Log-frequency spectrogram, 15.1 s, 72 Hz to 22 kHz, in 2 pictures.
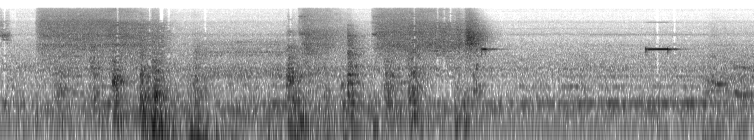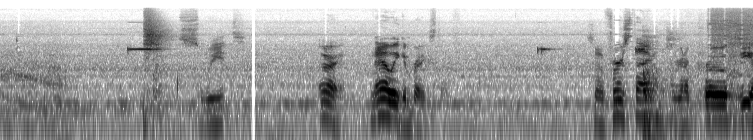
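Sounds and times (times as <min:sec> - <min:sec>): compressed air hissing: 0:03.0 - 0:04.9, 0:14.6 - 0:15.0.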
